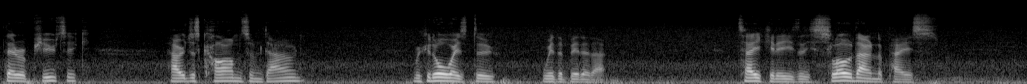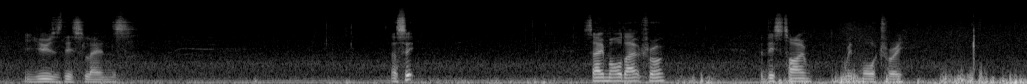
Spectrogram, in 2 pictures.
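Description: A man talks calmly and close to a microphone, in short phrases with pauses.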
